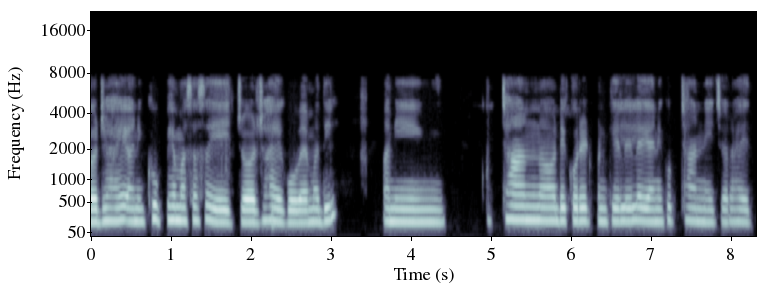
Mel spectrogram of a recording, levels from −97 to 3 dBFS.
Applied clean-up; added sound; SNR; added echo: none; none; none; none.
